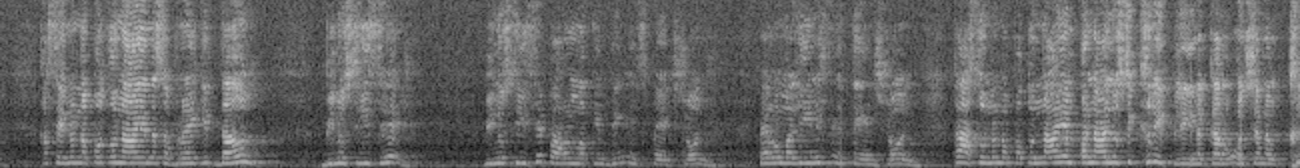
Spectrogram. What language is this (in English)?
Filipino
